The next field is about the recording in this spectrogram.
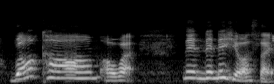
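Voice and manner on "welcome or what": mock very high-pitched, shrill, exasperated yell. Recounting shouting at someone who couldn't hear, retelling own shouting. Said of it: "I was actually shouting".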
